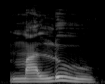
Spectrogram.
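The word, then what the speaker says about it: màlúù: É com 2 U's, tá? Vocês vão acabar encontrando em alguns dicionários a vaca escrito assim, ó. M-A-L-U e um tio. Antigamente aqui usava-se esse tio em cima para definir que a vogal pronuncia-se 2 vezes. Mas a escrita correta da palavra vaca é essa aí em cima, tá? E a pronúncia é malu. Malu.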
